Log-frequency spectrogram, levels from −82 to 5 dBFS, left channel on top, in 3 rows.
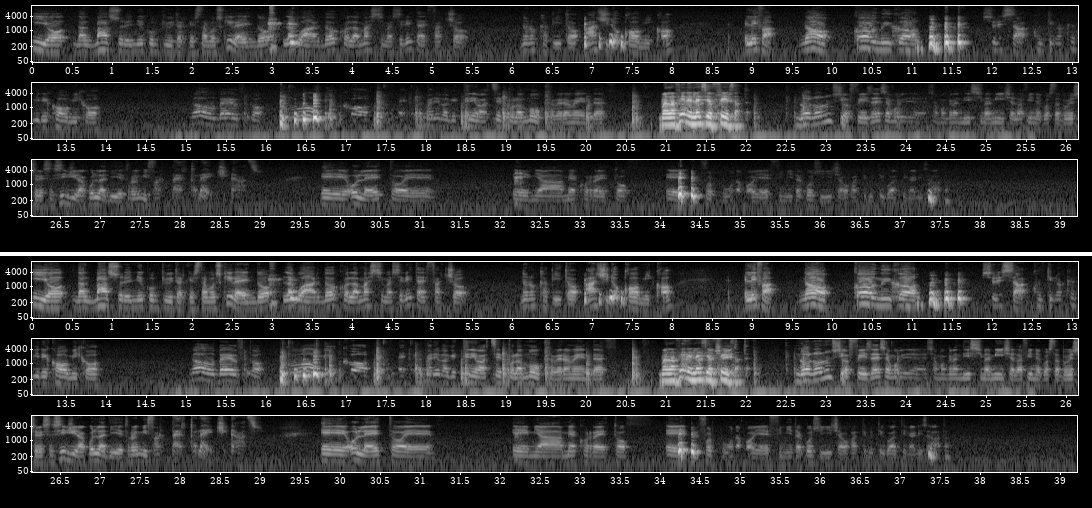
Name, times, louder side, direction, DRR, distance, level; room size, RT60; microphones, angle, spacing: voice 1, 0.0-5.4 6.1-8.0 8.3-8.4 8.9-9.3 9.6-10.0 10.3-11.1 11.9-13.9 15.0-16.0 16.3-17.3 17.7-20.2 21.2-21.8 22.6-29.0 29.3-31.2 32.2-33.6 34.1-34.5 34.8-37.5, right 5 dB, 90° right, 0.8 m, -34 dB
voice 2, 3.0-3.3 11.2-11.7 16.3-16.7 20.9-22.0 32.2-32.3 34.2-34.5 37.4-37.5, left 3 dB, 30° left, 0.6 m, -19 dB
sound 1, 14.7-25.6, right 3 dB, 50° right, 0.8 m, -40 dB
3.8 x 3.6 x 2.7 m
head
